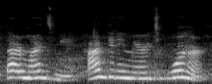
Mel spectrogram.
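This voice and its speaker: A woman's voice: high-pitched, lively intonation, quick pace, narrow, tinny audio, a faint crowd. A woman playing a blunt, dramatic young heroine in a student radio play. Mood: earnest.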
